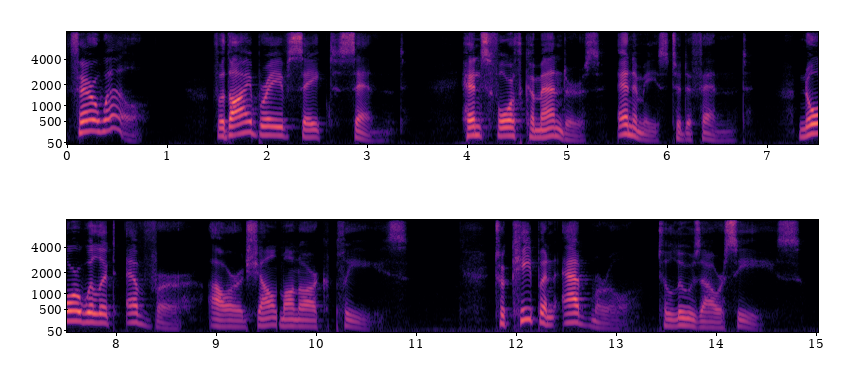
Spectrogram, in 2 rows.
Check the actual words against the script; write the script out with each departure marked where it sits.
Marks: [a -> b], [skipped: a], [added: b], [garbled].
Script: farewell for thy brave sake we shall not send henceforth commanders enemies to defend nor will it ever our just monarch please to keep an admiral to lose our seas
farewell for thy brave sake [skipped: we shall not] send henceforth commanders enemies to defend nor will it ever our [just -> shall] monarch please to keep an admiral to lose our seas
